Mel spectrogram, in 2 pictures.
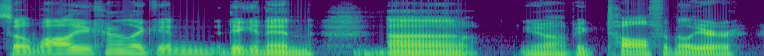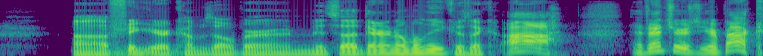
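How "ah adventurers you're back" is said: very high put-on character voice and accent. Voicing a figure greeting the adventurers: Darren O'Malik accent voice. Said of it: "what accent I gave him".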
